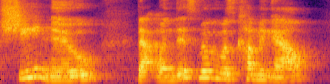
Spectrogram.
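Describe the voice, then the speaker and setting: Noticeable background noise fills the clip. The man's pace is moderate. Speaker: pop culture commentator. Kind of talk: casual vlog commentary. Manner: animated, chatty.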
